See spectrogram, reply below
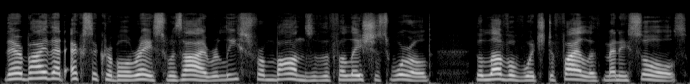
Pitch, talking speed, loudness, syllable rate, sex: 210 Hz, 185 wpm, -19 LUFS, 5.0 syllables/s, female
